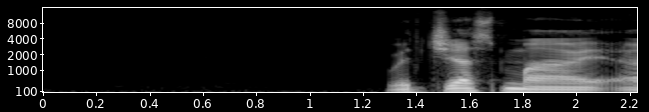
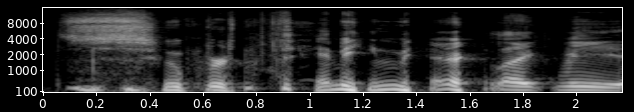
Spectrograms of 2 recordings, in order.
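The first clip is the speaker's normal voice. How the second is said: high, laughing self-deprecation; 11 semitones higher than usual. Real, not acted. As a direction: laugh through the words, high and drawn out. Laughs at own thinning hair.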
